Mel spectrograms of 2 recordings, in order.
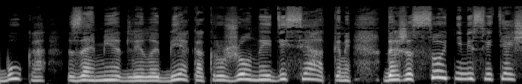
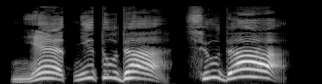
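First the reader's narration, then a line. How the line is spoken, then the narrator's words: Shouting. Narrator (Russian): закричала привратница, но напрасно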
